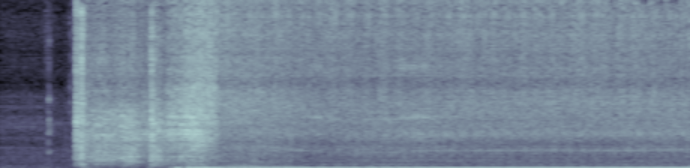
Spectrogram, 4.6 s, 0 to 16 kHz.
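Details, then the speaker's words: Nissan 350Z after replacing camshaft position sensors (code likely P0345, bank two) on both banks: brief starter whirr, then fires immediately and settles into a smooth, even low idle; normal quick start instead of long cranking. "once you're done the car is supposed to sound like this the normal sound just like"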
